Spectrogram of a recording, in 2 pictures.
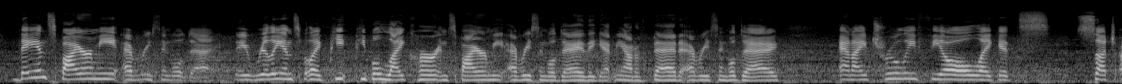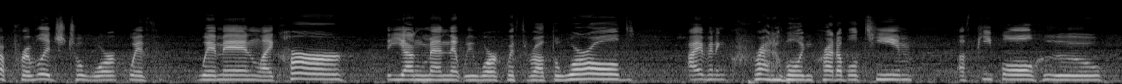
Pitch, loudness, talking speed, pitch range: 210 Hz, -21 LUFS, 165 wpm, 195-225 Hz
